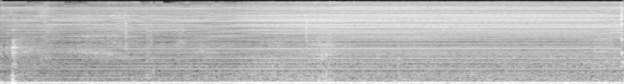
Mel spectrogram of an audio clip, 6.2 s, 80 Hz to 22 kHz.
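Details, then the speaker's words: Caterpillar 966 wheel loader (called both 966K and 966H), bought non-running at auction from a landfill: an even, unbroken low electric hum from the fuel transfer pump priming the system, no surging or cavitation. It is running normally, with fuel present but air in it. "There you go. You can hear there's your fuel transfer pump. You got fuel in it."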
